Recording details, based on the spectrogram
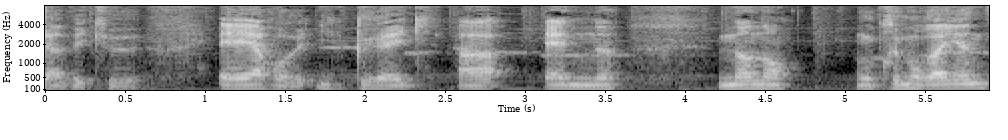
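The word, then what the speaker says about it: Rayan: Je m'appelle Ryan, et non, pour la plupart des personnes qui vont me dire que mon prénom Ryan s'écrit avec R-Y-A-N.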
